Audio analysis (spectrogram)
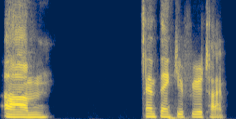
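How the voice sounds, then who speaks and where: A woman teacher makes an earnest, pleading public comment at a town meeting. Her voice sits a little low but rings bright and forceful, and the sound is dry and close. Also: level tone, a little slow, gravelly, no echo. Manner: earnest, pleading, with frequent ums. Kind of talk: prepared public statement.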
